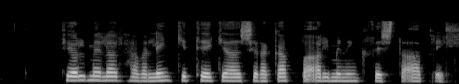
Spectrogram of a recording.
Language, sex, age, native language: Icelandic, female, 40-49, Icelandic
